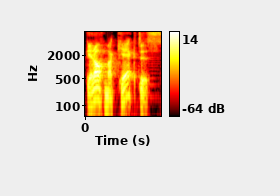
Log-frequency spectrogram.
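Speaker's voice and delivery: put-on Texas accent. After saying they can't do the accent, the speaker tries a Texan accent. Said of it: "What should I say in a Texan accent?".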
